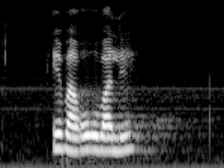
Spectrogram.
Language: Northern Sotho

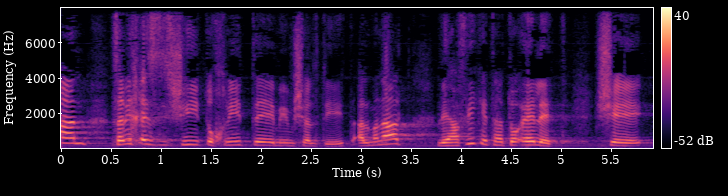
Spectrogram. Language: Hebrew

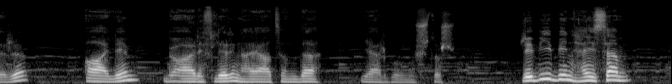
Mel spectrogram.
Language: Turkish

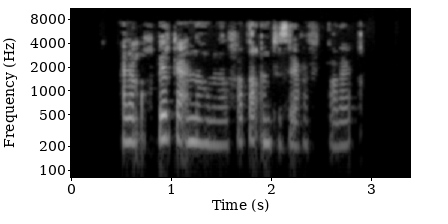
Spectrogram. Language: Arabic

